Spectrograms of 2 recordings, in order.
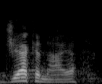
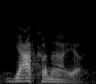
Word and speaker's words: Jeconiah: His full name was, you would read it as Jeconiah. They would have pronounced it as Yaconiah.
